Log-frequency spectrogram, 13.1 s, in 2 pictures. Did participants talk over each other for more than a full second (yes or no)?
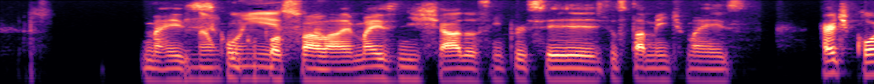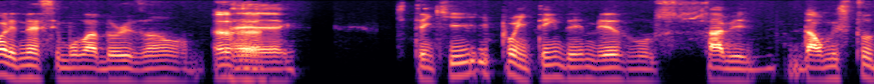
yes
